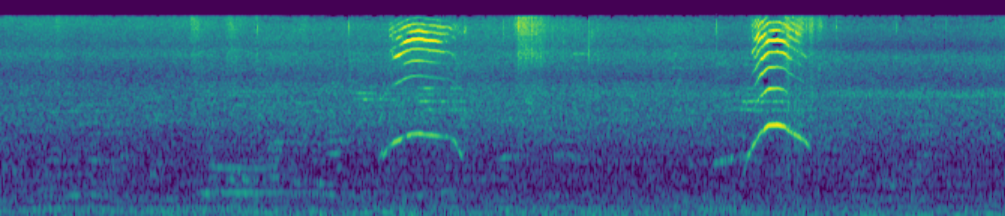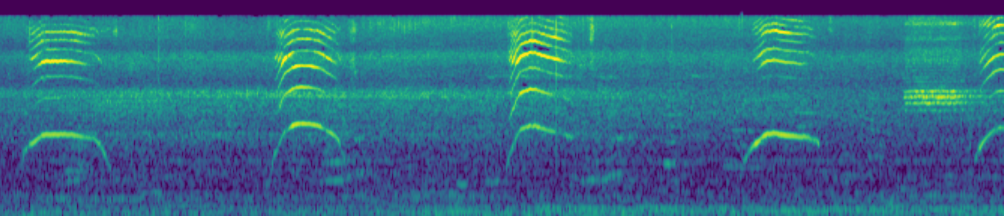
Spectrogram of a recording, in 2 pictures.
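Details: Kitten repeatedly calling its mother cat, which comes to help. Seven or eight short, high, arched meows at irregular intervals of one to two seconds, over a continuous low rumbling background.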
